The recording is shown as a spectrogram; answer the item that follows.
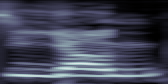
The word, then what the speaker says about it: Jung: It says J U N G typology. – But it's young.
